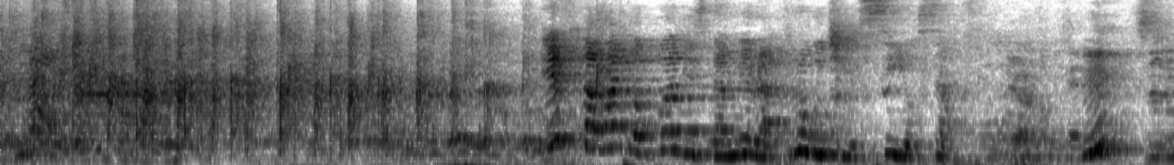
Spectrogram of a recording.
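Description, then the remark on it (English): A crowd applauds people who have done well, with dense, steady clapping for about four seconds. Then the clapping thins out as voices rise and talking and cheering take over. “Clap for them, they have done well.”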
